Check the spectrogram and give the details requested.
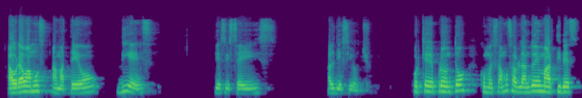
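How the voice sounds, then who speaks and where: A man's voice: fairly high pitch, darkish tone. A man preaching a sermon as pastor, asking rhetorical questions and pressing his points with rising emphasis.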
